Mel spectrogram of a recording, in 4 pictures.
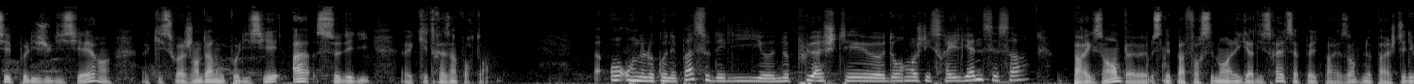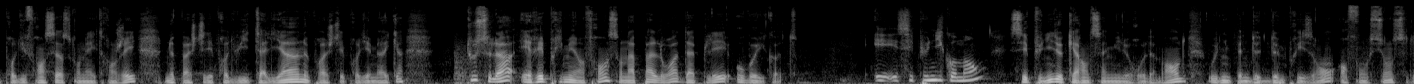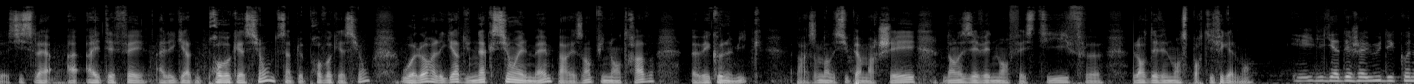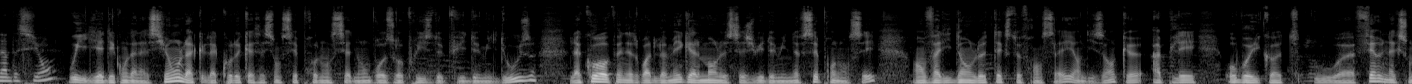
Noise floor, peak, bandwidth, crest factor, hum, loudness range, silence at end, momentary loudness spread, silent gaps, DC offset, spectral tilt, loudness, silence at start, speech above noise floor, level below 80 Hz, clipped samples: -54 dBFS; -6 dBFS; 16.5 kHz; 20 dB; none; 4 LU; 0 s; 9 LU; none; under 0.1%; -5.5 dB/octave; -27 LUFS; 0 s; 28 dB; -38 dBFS; under 0.1%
